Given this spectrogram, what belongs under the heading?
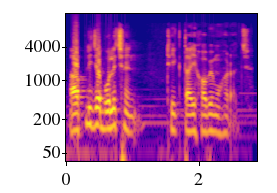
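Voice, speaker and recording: A man's voice: mid-range voice, fairly even intonation, measured pace, a little mellow, faint music behind, close to an everyday voice. A man voicing a kindly, generous village merchant in a cartoon fairy tale, speaking in an earnest way. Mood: respectful.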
